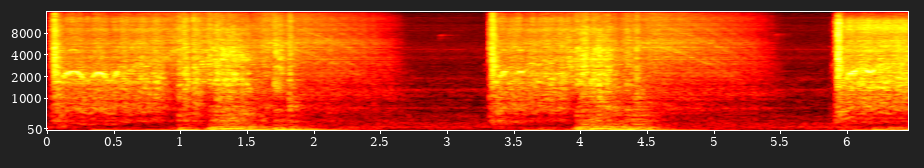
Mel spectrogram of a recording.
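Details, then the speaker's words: Ford V10 (1999–2004 generation), cold start at 18°F: repeated cranking and ragged firing that fades before catching again. A hard, long cold start, likened to a diesel without glow plugs; cause unclear. "That is a pissed-off V10. I don't know why that thing cold starts like a damn diesel with no glow plugs."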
